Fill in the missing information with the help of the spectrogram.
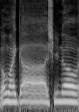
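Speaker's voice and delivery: high, slow whimpering imitation of a crying girl; hammed-up fake sob; mock crying. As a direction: imitate her teary wail, drawn out. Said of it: "she's over there crying like".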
